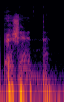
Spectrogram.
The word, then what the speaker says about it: Eugène: The actual pronunciation for this is Eugène. Okay, so repeat after me. Eugène.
